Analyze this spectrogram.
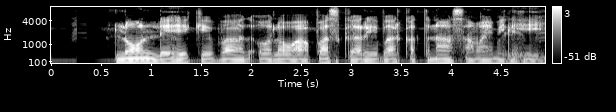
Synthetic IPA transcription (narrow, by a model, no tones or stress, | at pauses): loːnleɦekebaːd̪oːloʋaːpəskəɾeːbɐɾkɐt̪naːsɐməjmɪlɦiː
